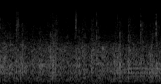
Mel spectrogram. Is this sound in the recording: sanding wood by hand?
no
